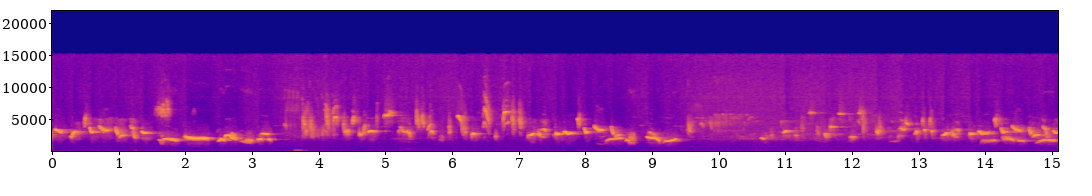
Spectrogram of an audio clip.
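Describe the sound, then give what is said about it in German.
Common blackbird singing: bright, varied whistled phrases follow one another steadily, with brief pauses, for the whole stretch. The song is fairly loud and heard alone, with no voices. “Die Amsel schön getragen in Dur, weich und wohltuend.”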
